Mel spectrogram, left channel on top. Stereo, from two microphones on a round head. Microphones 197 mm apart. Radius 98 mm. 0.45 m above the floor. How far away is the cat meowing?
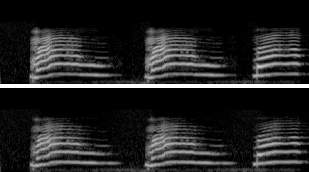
About 0.7 m.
